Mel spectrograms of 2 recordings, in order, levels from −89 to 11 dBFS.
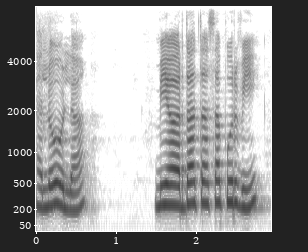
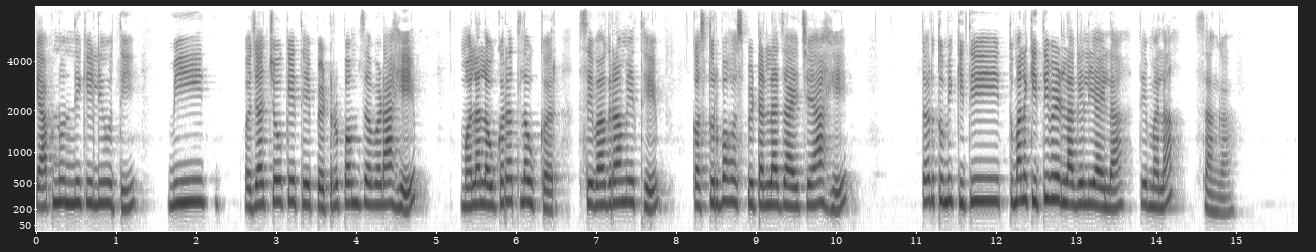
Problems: background sounds at intervals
